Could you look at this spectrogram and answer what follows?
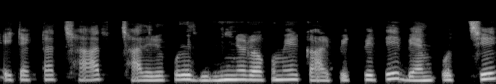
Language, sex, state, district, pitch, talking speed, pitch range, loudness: Bengali, female, West Bengal, Dakshin Dinajpur, 215 Hz, 120 wpm, 195-220 Hz, -20 LUFS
